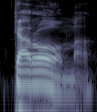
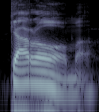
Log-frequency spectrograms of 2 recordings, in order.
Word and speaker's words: Caroma: Caroma. – What? – Caroma. – Spell that, please. – Caroma. C-A-R-O-M-A.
